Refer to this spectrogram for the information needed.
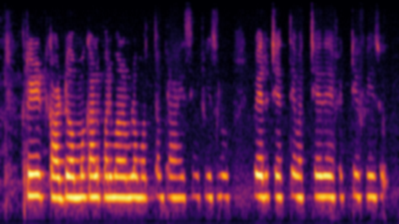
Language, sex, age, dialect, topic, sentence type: Telugu, female, 18-24, Southern, banking, statement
